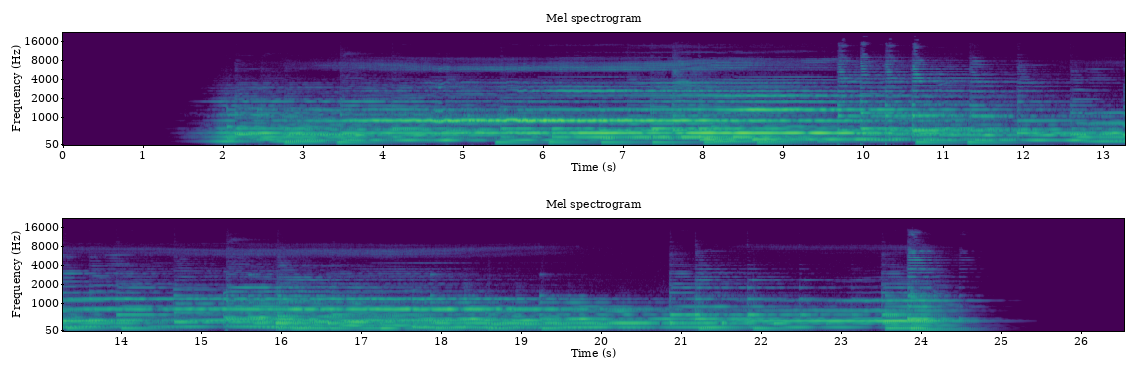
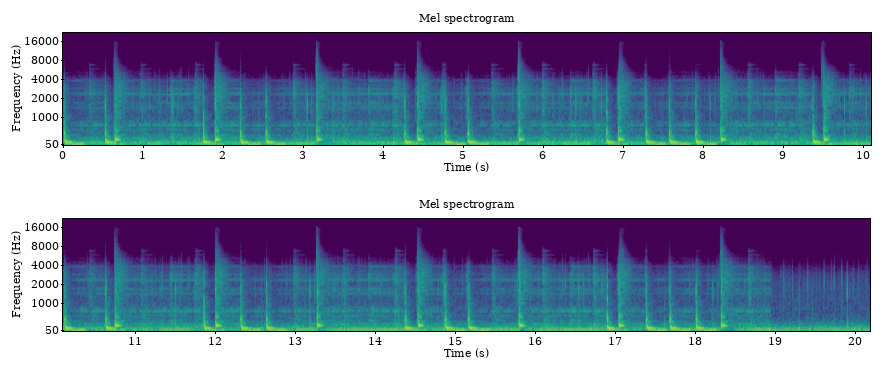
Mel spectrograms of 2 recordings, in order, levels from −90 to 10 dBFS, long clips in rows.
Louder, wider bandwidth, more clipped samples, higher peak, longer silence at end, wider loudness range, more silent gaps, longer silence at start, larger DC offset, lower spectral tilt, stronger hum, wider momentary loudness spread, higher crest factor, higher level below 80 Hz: second, -22 LUFS vs -16 LUFS; first, 9.6 kHz vs 7.6 kHz; neither; second, -6 dBFS vs 0 dBFS; first, 1.9 s vs 0 s; first, 11 LU vs 2 LU; neither; first, 1.8 s vs 0 s; second, under 0.1% vs 0.2%; second, -7 dB/octave vs -8.5 dB/octave; neither; about the same, 13 LU vs 12 LU; about the same, 18 dB vs 14 dB; second, -54 dBFS vs -20 dBFS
